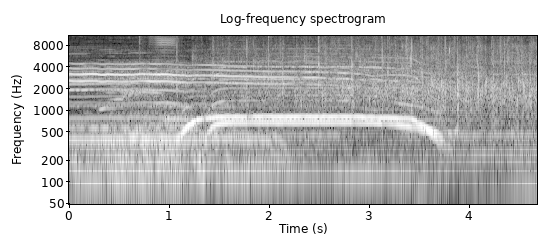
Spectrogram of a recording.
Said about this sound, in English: Listen, you heard it in their voices. That was a debt-free scream if I ever heard one.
